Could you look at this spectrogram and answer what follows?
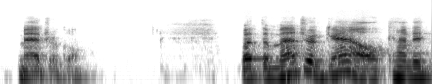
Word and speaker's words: Madrigal: the word was that his last name is pronounced Madrigal, accent on the last syllable. Okay. Not like the ancient English music madrigal.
